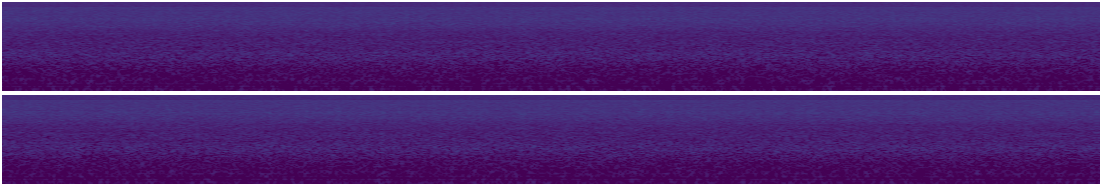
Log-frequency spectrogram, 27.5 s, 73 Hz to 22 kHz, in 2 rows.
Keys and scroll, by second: 17.1 w, 26.1 w.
